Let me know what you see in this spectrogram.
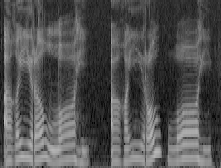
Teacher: लफ्ज़ अल्लाह के नाम को हमने पुर यानी कि मोटा पढ़ा है।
